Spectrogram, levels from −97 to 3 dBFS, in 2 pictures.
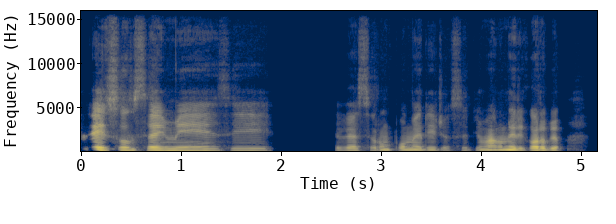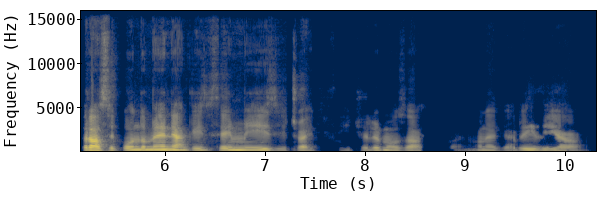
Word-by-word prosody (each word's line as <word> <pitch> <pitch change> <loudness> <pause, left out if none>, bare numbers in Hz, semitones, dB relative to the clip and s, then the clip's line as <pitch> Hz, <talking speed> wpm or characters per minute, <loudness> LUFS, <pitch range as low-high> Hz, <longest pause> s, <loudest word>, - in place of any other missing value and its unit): eh, 180 -2 +9
son 175 -1 -2
6 185 +3 +2
mesi, 205 +2 -6 0.6
deve 160 +1 -9
essere 155 0 -10
1 155 -1 -6
pomeriggio 155 0 -7
a - - -21
settima 155 -1 -6
non 145 0 -3
mi 150 0 +5
ricordo 155 +1 +2
più, 140 -1 -4 0.3
però 175 -1 +10
secondo 150 +1 -1
me 155 +1 +6
neanche 145 -3 +3
in 135 -1 -6
6 140 0 -3
mesi, 130 -1 -2
cioè, 120 -1 -6
è 115 - -22 0.2
difficile 120 +2 -16
il - - -15
mosaico, 120 -2 -10 0.5
non 120 0 -16
è 120 -1 -13
che 140 - -21
arrivi 125 -3 -8
a 110 -1 -9
150 Hz, 180 wpm, -23 LUFS, 130-160 Hz, 0.6 s, però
